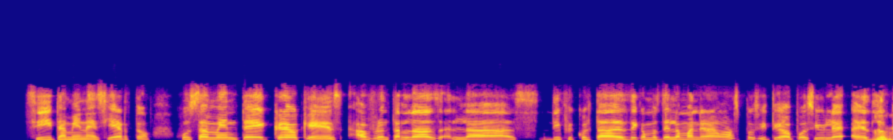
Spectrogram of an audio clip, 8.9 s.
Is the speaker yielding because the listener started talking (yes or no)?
no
